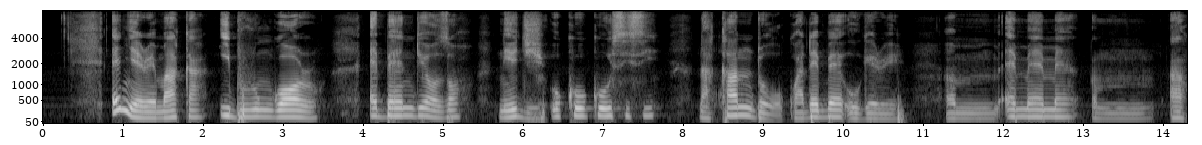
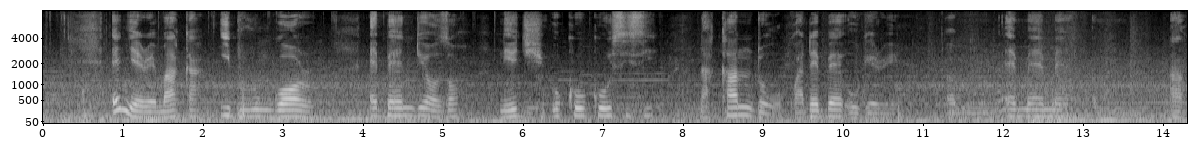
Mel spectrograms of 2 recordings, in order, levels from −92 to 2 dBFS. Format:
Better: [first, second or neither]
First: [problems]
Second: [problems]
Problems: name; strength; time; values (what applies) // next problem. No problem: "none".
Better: first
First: none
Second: background sound (Bus); 4 dB below the speech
